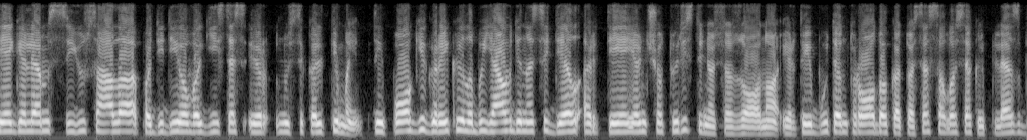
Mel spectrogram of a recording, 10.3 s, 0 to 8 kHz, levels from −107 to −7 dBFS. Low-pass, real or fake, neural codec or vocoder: 7.2 kHz; real; none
